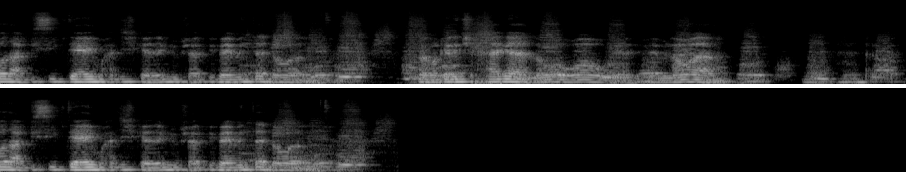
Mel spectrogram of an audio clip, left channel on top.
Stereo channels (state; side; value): drops out; right; at 4.0 s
